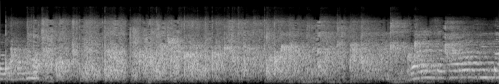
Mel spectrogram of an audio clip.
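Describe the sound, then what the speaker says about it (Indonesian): A group presentation audience applauding, a dense burst of clapping from many hands that fills the room, with a voice speaking over it near the end. "Jadi kita kasih aplaus dulu buat kelompok"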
